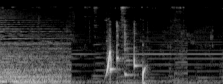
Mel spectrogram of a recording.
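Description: Dramatic background music cuts off under a second in, followed by a quick run of three or four rising 'bloop' cartoon sound effects, then quieter music with held notes.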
